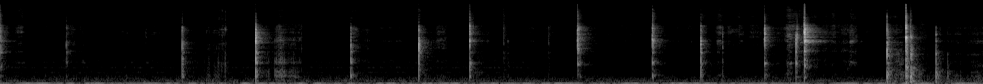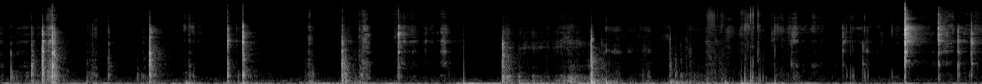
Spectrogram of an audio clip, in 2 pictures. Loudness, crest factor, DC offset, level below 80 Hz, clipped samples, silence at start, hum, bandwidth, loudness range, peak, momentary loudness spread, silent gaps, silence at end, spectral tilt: -26 LUFS; 32 dB; under 0.1%; -44 dBFS; under 0.1%; 0 s; none; 17 kHz; 11 LU; 0 dBFS; 26 LU; none; 0 s; -1 dB/octave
